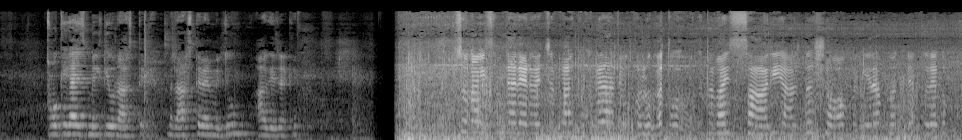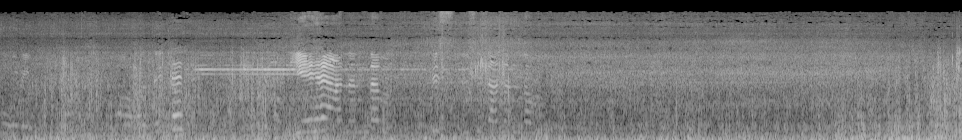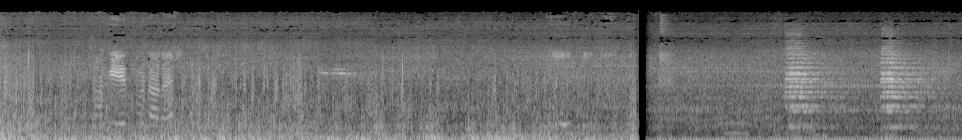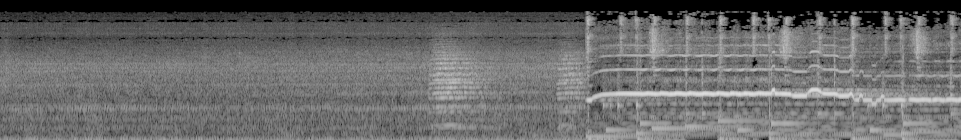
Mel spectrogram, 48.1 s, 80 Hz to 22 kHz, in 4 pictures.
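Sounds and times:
road traffic noise: 4.1s - 48.0s
vehicle horns tooting: 14.1s - 18.4s, 33.8s - 35.9s, 41.4s - 42.4s, 43.0s - 43.6s
music: 43.4s - 48.0s.

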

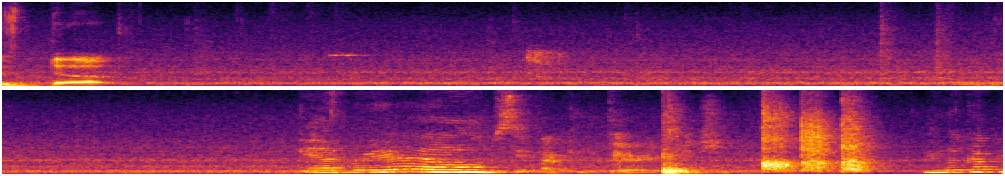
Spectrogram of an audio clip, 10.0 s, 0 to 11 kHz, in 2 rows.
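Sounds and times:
fan-like whir: 0.0s - 10.0s.

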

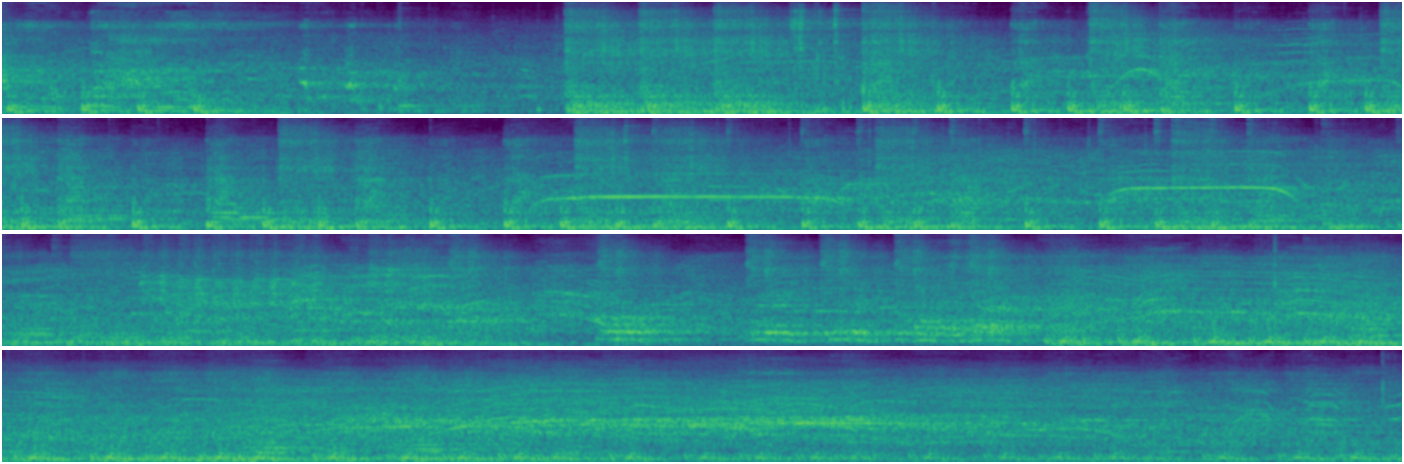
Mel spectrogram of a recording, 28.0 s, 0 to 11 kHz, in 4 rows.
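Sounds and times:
crowd cheering and shouting: 0.0s - 28.0s
loud dance music with heavy beat: 0.0s - 28.0s.

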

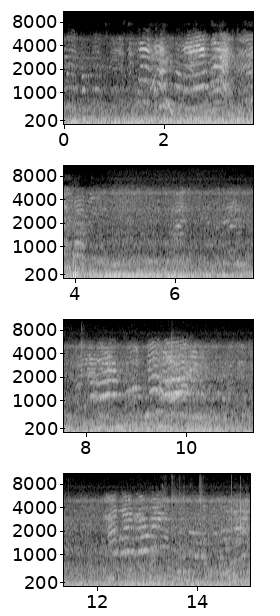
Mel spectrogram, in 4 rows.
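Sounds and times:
young players calling out: 0.0s - 4.6s, 5.8s - 15.0s.

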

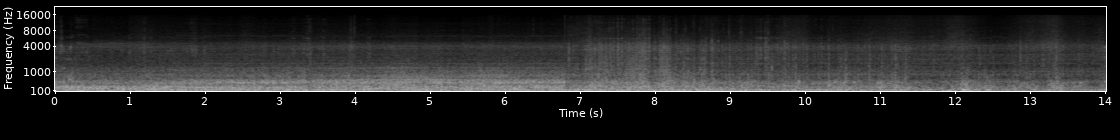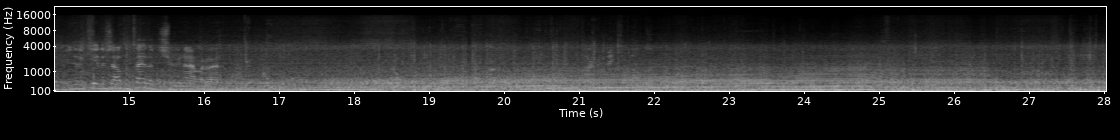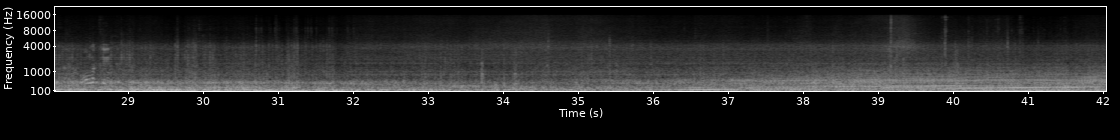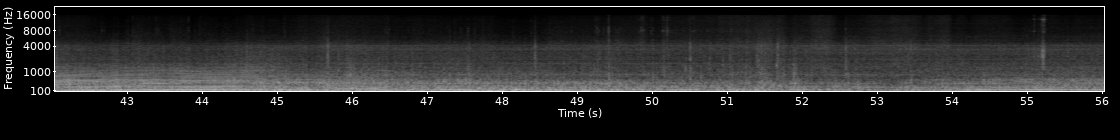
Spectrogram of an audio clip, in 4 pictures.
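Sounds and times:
van engine from inside cabin: 0.0s - 56.0s.

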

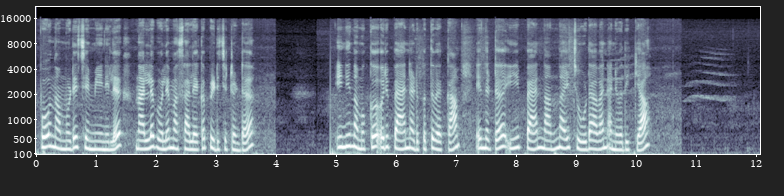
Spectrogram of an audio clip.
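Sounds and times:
woman speaking: 0.0s - 3.7s, 5.0s - 10.3s
small animal high-pitched cry: 10.8s - 11.7s.

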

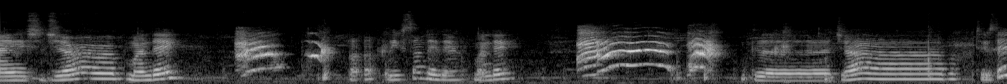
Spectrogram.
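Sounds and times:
toddler squealing: 2.4s - 3.4s, 5.8s - 7.3s.

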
